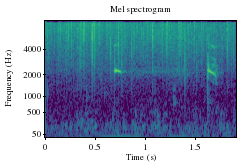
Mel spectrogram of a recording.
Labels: {"label": "biophony, dolphin", "recorder": "SoundTrap 500"}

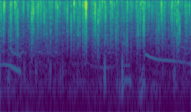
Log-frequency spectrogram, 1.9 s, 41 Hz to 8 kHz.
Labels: {"label": "biophony, cascading saw", "recorder": "SoundTrap 600 or HydroMoth"}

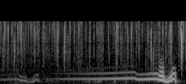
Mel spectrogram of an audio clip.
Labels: {"label": "biophony, cascading saw", "recorder": "SoundTrap 600 or HydroMoth"}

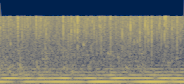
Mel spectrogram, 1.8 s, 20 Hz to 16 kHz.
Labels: {"label": "biophony, midshipman", "recorder": "SoundTrap 500"}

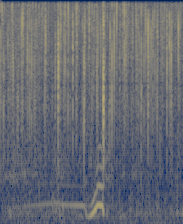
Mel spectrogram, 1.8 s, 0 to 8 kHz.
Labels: {"label": "biophony, cascading saw", "recorder": "SoundTrap 600 or HydroMoth"}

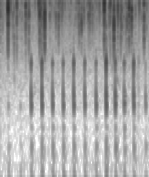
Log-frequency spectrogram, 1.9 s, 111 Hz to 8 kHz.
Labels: {"label": "biophony, knock", "recorder": "SoundTrap 300"}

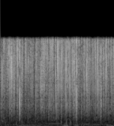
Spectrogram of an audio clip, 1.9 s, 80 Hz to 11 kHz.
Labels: {"label": "biophony, cascading saw", "recorder": "SoundTrap 600 or HydroMoth"}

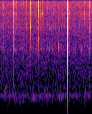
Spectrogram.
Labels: {"label": "ambient", "recorder": "HydroMoth"}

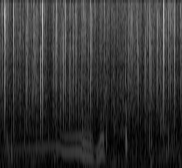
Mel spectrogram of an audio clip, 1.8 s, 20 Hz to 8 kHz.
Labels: {"label": "biophony, cascading saw", "recorder": "SoundTrap 600 or HydroMoth"}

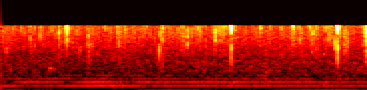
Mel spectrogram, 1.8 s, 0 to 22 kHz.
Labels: {"label": "biophony, midshipman", "recorder": "SoundTrap 500"}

